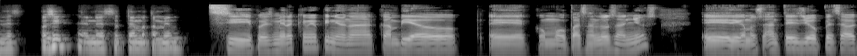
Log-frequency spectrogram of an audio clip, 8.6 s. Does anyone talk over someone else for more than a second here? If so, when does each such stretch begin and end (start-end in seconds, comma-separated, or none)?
none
